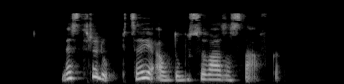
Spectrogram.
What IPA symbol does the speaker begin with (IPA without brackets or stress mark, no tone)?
v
